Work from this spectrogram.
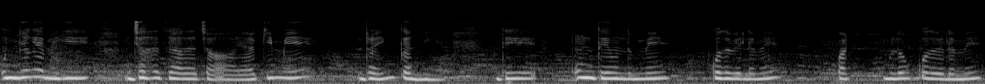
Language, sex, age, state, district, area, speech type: Dogri, female, 18-30, Jammu and Kashmir, Reasi, rural, spontaneous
